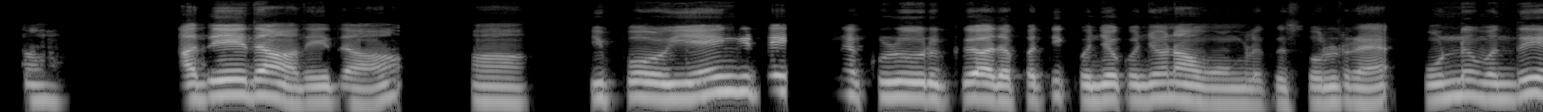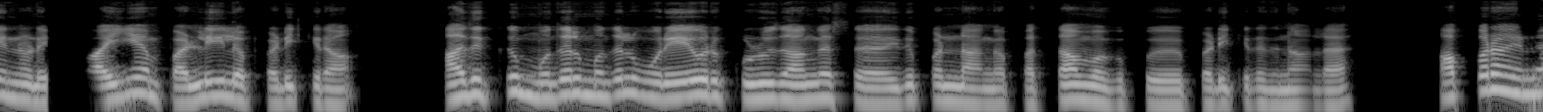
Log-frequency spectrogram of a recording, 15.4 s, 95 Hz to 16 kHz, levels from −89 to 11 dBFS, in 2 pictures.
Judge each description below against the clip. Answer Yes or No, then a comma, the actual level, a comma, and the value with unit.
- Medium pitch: Yes, medium, 170 Hz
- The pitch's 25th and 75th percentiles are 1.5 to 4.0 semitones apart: No, average, 4.4 semitones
